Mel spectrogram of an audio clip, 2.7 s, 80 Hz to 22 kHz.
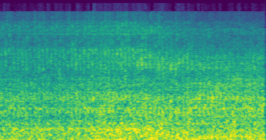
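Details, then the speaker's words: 2017 Honda Accord after replacing rattling alternator decoupler pulley clutch: steady even idle with smooth low hum, no rattle or chatter from front of engine; normal idle, noise gone. "So, now what I'm going to do is I'm going to fire it up and make sure that that noise went away."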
